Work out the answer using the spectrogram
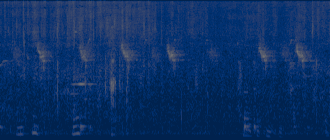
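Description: A small bird chirping faintly: short high falling chirps repeated about once a second. A few soft low grunts come from the puppies as they play.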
